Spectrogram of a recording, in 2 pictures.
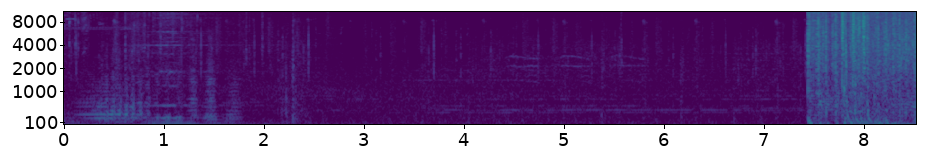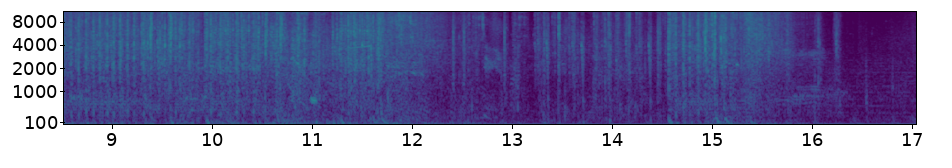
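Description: Rapid gunfire from the Thundercloud gun in the video game The First Descendant, played on hard mode: after a quieter stretch, loud dense bursts of shots start abruptly and keep rattling on steadily to the end.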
